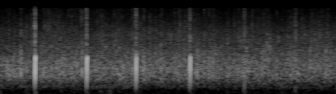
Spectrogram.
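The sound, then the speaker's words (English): Applause from a church audience welcoming people from another campus, heard as a handful of sharp, evenly spaced claps. The last ones grow fainter over a steady wash of background noise. “If you would, put your hands together, welcome them into our time of study here today.”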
